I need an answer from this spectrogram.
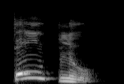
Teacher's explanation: Y estuvimos viendo que, por ejemplo, templo se escribe igual, pero sacábamos la versión de acuerdo al alfabeto fonético, donde decimos templo, en donde veíamos la nasalización de la E con la M y que la O al final de las palabras en portugués se pronuncia como una U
